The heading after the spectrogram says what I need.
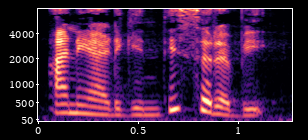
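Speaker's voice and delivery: usual speaking voice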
